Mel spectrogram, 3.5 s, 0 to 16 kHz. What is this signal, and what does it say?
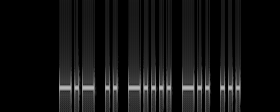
Morse code, heard as a keyed tone, about 25 wpm, 700 Hz. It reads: KI6DS
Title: NA SOTA Chaser Callsigns 25wpm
